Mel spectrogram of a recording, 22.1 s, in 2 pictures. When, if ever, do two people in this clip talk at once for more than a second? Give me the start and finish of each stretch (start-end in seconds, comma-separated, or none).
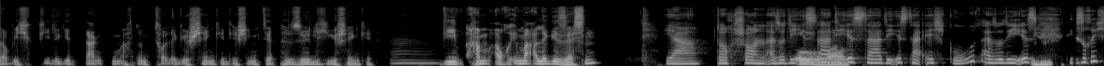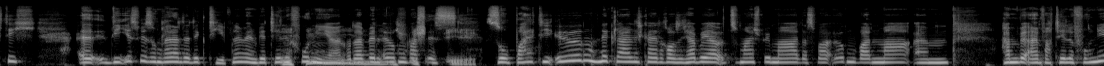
13.8-15.8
